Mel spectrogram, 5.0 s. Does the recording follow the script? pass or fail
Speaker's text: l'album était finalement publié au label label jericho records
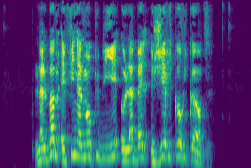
fail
